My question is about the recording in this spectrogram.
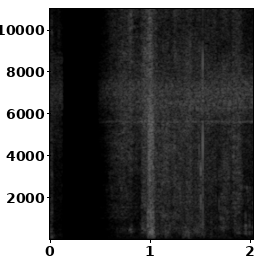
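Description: After a brief dropout to silence, scraping and rustling with one sharp knock about a second in, as a spanner is worked on a propeller-shaft bolt under the car.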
